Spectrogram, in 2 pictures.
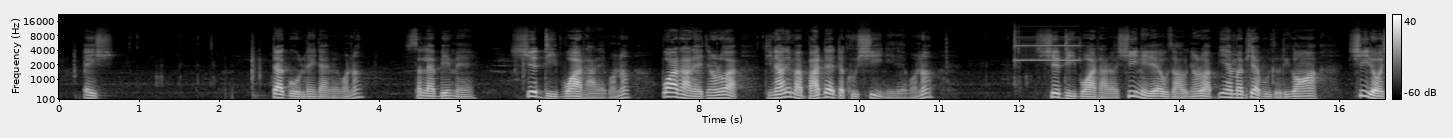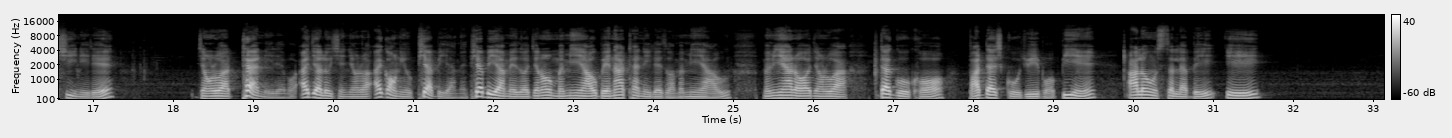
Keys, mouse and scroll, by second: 1.3 scroll up 2, 1.6 middle click, 2.5 Tab, 2.7-3.2 scroll up 2, 3.2 click, 3.7 alt+click, 4.6-5.8 middle drag, 5.8 shift+d, 6.9-7.9 middle drag, 7.9 click, 9.5-9.9 middle drag, 9.9 drag, 10.2 click, 10.8 click, 11.6 middle click, 12.1-12.5 scroll up 1, 12.5-14.0 shift+middle drag, 14.0 Tab, 14.6 drag, 15.2 g, 17.6 ctrl+z, 19.8 click, 20.1 click, 21.2 click, 21.6 click, 22.3 click, 26.8 Tab, 30.0 a, 30.9-33.1 right drag.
